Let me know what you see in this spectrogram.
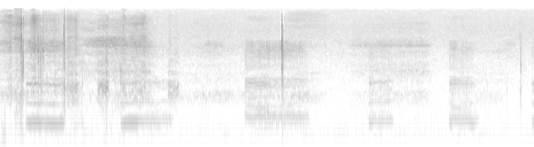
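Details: Short, whistly, tonal snoring sounds repeat with each breath, about five in seven seconds, over faint room noise: snoring.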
